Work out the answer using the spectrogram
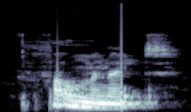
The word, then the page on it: fulminate: British English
